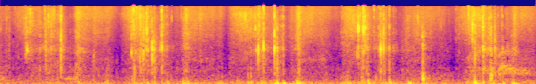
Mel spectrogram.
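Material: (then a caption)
Foam. A yellow foam fruit protective net, a mesh sleeve, is stretched and crumpled with fingers close to the microphone. It makes soft, bright crinkling and crackling in uneven bursts, with faint low rumble underneath.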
